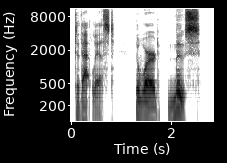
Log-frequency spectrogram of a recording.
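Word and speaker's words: mousse: another interesting word to that list the word moose m o u s again it's a French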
